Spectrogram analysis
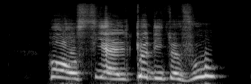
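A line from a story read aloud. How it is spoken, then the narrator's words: Exclaimed. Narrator (French): s'écria-t-elle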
